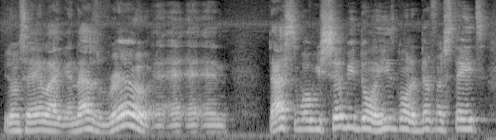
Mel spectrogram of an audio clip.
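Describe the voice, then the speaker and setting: A man's voice: a little high, brisk, darkish tone. A young man from Turkey, raised in Michigan and New York, talking as a podcast guest in slangy, rambling casual speech. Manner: slangy, rambling, goes on tangents, laughs often. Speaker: guest, hip hop artist. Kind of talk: casual interview chat. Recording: roomy room echo.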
